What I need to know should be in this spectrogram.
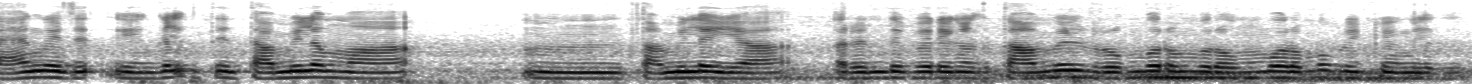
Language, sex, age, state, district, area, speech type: Tamil, female, 30-45, Tamil Nadu, Thanjavur, rural, spontaneous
